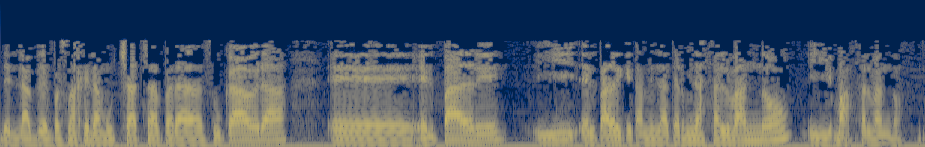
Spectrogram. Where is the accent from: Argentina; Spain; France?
France; yo soy francesa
